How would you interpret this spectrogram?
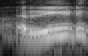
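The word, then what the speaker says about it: read: हो तो third form रीड का थर्ड फॉर्म होता है रेड रीड रेड रेड spelling same ही होती है इसको पढ़ते हैं रेड ठीक आई हैड रेड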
